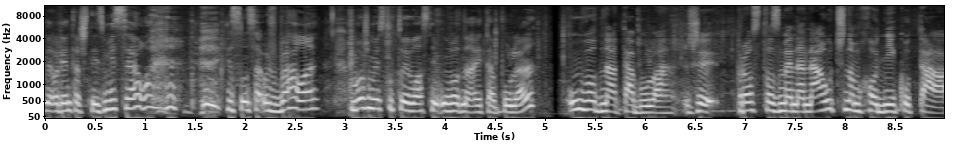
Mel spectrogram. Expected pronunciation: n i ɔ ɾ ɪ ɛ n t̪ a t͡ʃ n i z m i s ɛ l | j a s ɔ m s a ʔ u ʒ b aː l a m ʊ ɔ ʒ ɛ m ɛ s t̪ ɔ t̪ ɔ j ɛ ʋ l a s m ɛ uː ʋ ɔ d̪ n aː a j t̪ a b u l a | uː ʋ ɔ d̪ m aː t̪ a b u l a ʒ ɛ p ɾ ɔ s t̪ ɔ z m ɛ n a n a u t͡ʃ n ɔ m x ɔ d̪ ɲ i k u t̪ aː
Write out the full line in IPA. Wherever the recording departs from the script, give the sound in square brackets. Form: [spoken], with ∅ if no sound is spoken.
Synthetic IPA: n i ɔ ɾ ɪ ɛ n t̪ a t͡ʃ n i z m i s ɛ l | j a s ɔ m s a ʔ u ʒ b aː l a m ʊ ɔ ʒ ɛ m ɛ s t̪ ɔ t̪ ɔ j ɛ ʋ l a s [ɲ] ɛ uː ʋ ɔ d̪ n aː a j t̪ a b u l a | uː ʋ ɔ d̪ [n] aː t̪ a b u l a ʒ ɛ p ɾ ɔ s t̪ ɔ z m ɛ n a n a u t͡ʃ n ɔ m x ɔ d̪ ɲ i k u t̪ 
